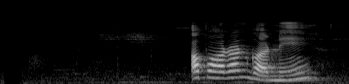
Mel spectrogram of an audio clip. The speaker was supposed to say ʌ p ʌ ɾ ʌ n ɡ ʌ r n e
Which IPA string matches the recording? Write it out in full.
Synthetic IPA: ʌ p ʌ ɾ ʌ n ɡ ʌ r n e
